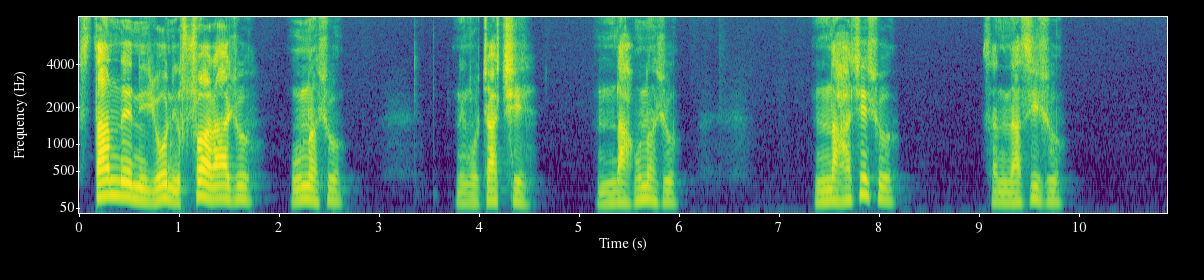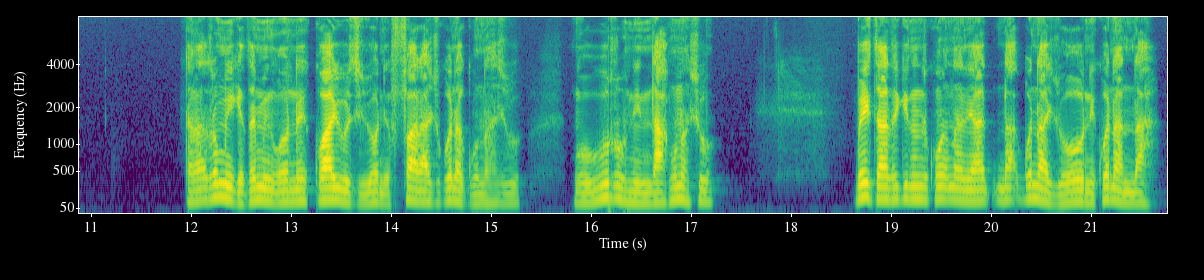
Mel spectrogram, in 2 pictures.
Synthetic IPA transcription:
st̪a˦nd̪e˧nĩ˧jo˨˦nĩ˧ʂa˦˧ɾa˦a˧ʒu˦ | u˦nã˧ʃu˧ | nĩ˧ŋɡo˨t͡ʃa˦t͡ʃi˧ | nd̪a˧ɦu˦nã˧ʃu˧ | nã˧ɦa˧t͡ʃi˦ʃu˧ | sa˧nĩ˧ã˧si˦˧ʃu˧ | t̪a˧ŋɡa˧ɾo˦mĩ˦˧ke˨t̪a˦mĩ˧ŋɡo˧nẽ˧kʷa˦ju˧t͡ʃi˧joː˧˦nĩ˧fa˦ɾa˧t͡ʃu˧kʷe˦nã˧ku˧˨˧nã˧ʃu˧ | ŋɡo˧˨u˦ɾu˧nĩ˧nd̪ã˧ɦu˦nã˧ʃu˧ | βe˦t͡ʃi˧t̪a˧t̪i˧k̬i˧nã˧nd̪u˧kʷã˦˧nã˧ɲ˧ã˧nda˦˧k̬ʷe˦nã˧˨jo˨˦˧nĩ˧kʷe˦nã˧nd̪ã˧

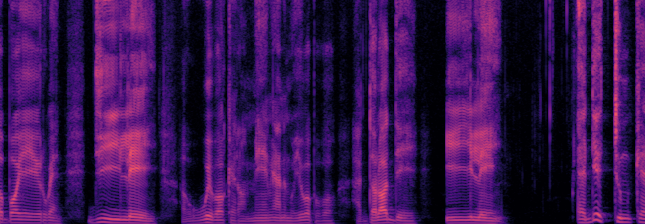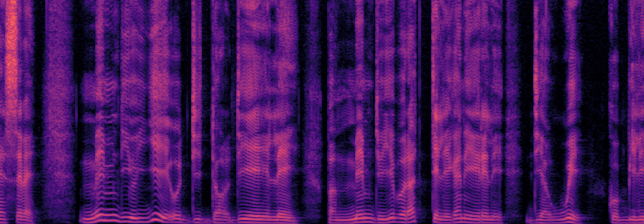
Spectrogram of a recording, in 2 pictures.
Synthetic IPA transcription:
o˦bo˦je˦ɾwe˨ndi˦le˨ | a̰˨we˦bo˦ke˨ɾo˨mi˨˦nŋa˦ni˨m˨o˨je˦bo˦bo˨bo˦ | a˨dɔ˨lo˦de˨ | i˦le˨ | e˨di˦e˦tu˦mke˦si˦be˨ | me˦mdi˦o˨je˦o˨di˨dɔ˨ldi˦e˦le˨pa˨me˦mdi˨o˨je˦bo˦ɾa˦te˨le˨ɡa˦ne˨ɾe˦le˨di˨a˨we˦ | ko˨bi˦li˦

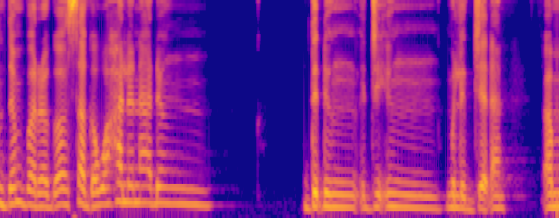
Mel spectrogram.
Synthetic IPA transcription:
m˨da˦mba˨ɾa˨ɡa˦sa˦ɡa˨wa˦ɦa˦la˦na˦ɗi˦n | di˨ɗi˨ŋ˨di˦ʔi˦nmu˨li˨k̚d͡ʒa˨ɗa˦n | a˨m

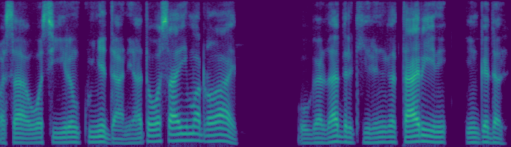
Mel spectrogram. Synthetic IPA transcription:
wa˨sa˦˨wa˦si˦ɾe˦nku˦ɲe˦da˨n˨ja˨to˦wa˦sa˦ji˦ma˦ɾo˦wa˦ji˨t̚ | wo̰˨ɡa˨ɾda˦di˨ɾkʰi˨ɾi˦n˦ka˦ta˦ɾi˦ni˦ | i˦ŋɡe˦da˨l

